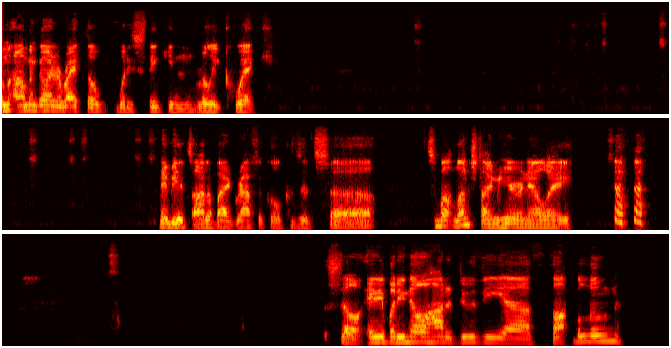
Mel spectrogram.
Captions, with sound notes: I'm gonna write though what he's thinking really quick, maybe it's autobiographical 'cause it's about lunchtime here in LA(laughs) So anybody know how to do the thought balloon?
